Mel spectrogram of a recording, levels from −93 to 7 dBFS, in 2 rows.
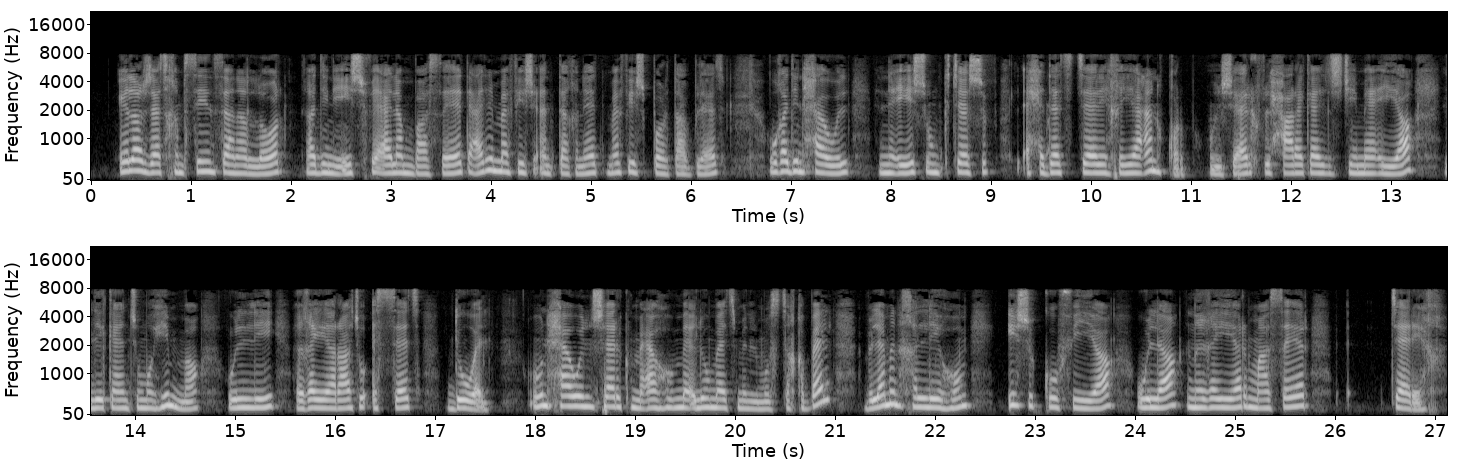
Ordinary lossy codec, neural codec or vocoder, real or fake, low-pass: none; none; real; none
